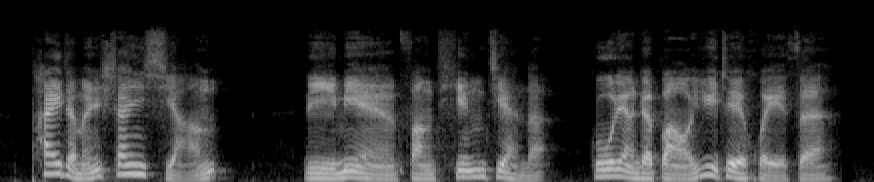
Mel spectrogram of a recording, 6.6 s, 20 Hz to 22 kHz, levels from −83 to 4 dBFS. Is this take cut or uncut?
cut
